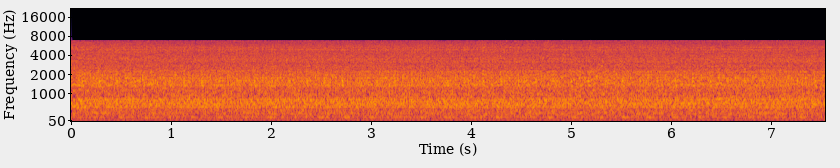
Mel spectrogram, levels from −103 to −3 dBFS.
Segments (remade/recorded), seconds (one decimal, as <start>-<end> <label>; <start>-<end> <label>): 0.0-1.0 remade; 1.0-4.0 recorded; 4.0-5.5 remade; 5.5-6.0 recorded; 6.0-6.6 remade; 6.6-7.5 recorded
